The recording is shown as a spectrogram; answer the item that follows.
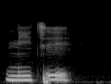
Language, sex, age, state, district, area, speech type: Urdu, female, 18-30, Uttar Pradesh, Gautam Buddha Nagar, urban, read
